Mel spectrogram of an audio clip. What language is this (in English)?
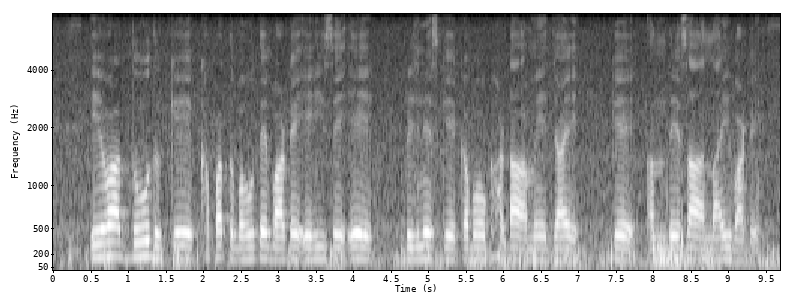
Bhojpuri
